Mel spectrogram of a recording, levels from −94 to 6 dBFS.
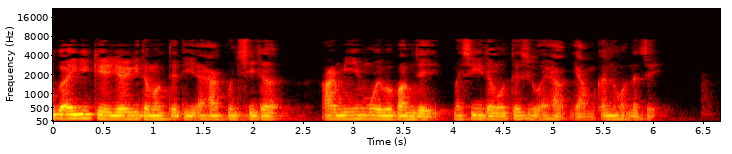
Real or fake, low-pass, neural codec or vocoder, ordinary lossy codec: real; 7.2 kHz; none; MP3, 32 kbps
